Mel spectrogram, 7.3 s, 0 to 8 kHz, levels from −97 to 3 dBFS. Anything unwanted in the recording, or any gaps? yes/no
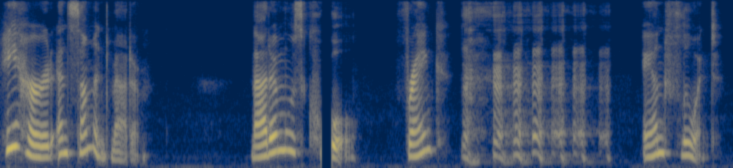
yes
